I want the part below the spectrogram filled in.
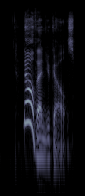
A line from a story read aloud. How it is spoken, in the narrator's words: said our friend Bao to them, cheerfully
